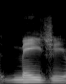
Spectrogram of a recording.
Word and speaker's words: Meiji: The only one I know for sure is it's Meiji Restoration. – It is Meiji? – Okay.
